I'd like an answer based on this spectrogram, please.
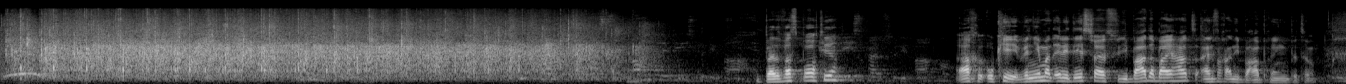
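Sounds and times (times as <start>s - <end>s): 
audience applause: 0.0s - 6.6s
speech: 7.7s - 8.6s, 9.6s - 13.4s.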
